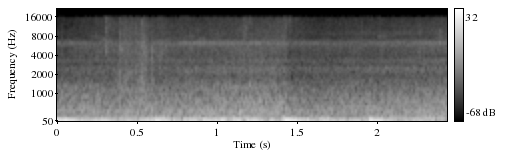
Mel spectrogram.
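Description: Low, rumbling wind-like noise on the microphone with a few dull thumps, about one and a half and two seconds in.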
